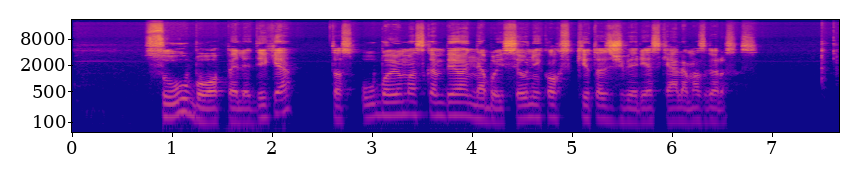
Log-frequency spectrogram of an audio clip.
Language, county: Lithuanian, Utena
